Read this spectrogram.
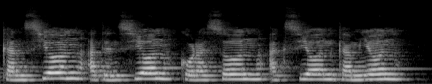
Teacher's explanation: un mot bien savant qui veut dire tout simplement que l'accent tonique est placé sur la dernière syllabe du mot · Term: palabras agudas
